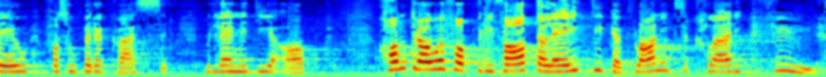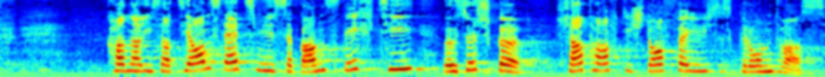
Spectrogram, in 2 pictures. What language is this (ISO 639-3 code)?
gsw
